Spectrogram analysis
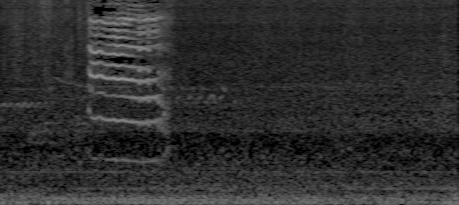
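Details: A stray Siamese mix cat lets out a single clear meow lasting under a second, steady in pitch then dropping slightly at the close, over a constant low background rumble.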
